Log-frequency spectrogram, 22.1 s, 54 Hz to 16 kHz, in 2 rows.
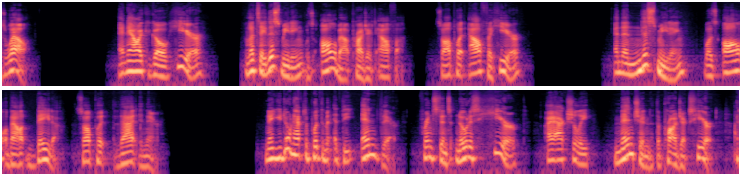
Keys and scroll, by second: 0.0-0.1 typing, 1.5 j, 1.8 BackSpace, 4.0-7.6 typing, 12.2-13.7 typing, 14.2 Return.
